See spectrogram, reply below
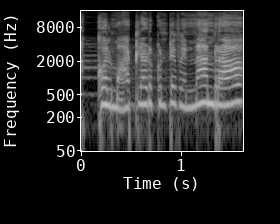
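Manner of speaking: low, soft, hushed murmur. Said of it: "నీకొక secret చెప్పాలి, దగ్గరికి రా".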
